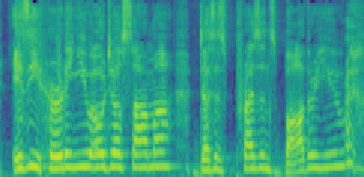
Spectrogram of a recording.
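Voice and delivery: high, loud shouting, every word yelled. Retelling a story's dialogue spoken in all caps: imitating Pocky-san shouting. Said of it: "all Pocky-san's dialogue's in all caps".

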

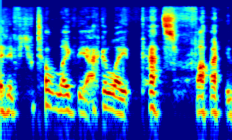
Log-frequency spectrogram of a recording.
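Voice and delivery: humorous, light, high-pitched laughing aside.

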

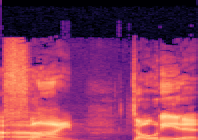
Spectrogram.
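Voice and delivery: mock fed-up outburst. Speaker retelling losing patience when she wouldn't eat her green pepper, retelling an angry outburst. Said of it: "I got so angry".

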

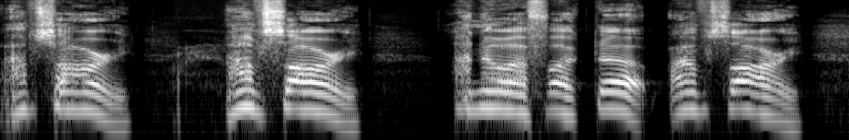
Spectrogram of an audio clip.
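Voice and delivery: high, drawn-out scream, going on and on. Retelling how Wally chased after him on foot: imitating Wally screaming. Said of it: "he kept screaming and screaming and screaming".

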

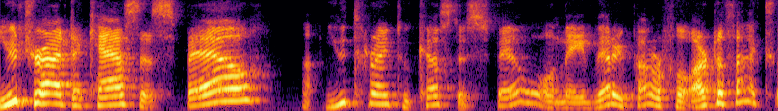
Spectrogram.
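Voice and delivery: slow, deliberate, stressed, disbelieving character cadence. Retelling what a character said to the group: imitating Mikhail's cadence. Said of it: "that's a great impression".

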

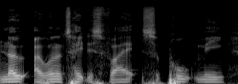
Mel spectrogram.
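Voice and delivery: ordinary talk

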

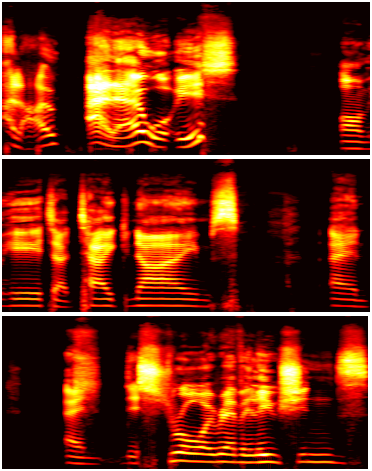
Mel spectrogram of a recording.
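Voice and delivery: put-on loud, heavy, very strong Cockney accent. Showing the others how a general sounded, in a Cockney accent. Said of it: "Just sounds like a very Cockney man".

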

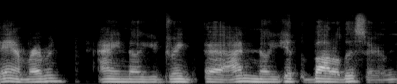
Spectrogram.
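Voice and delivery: put-on deadpan actor voice. Retelling an actor's line to a drinking reverend, in a McConaughey dead-serious impression. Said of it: "being dead ass serious the whole time".

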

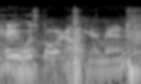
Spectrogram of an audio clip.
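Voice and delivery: laid-on, put-on manly guy voice. Retelling talking to the guy next to him: put-on man voice. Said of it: "I love that man voice just now".

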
